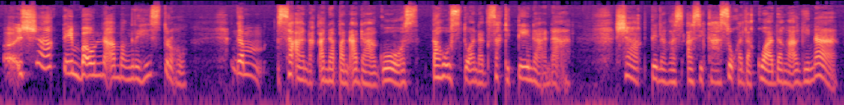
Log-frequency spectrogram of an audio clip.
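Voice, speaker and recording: A woman playing a gentle, anguished mother in an audio drama, speaking with emotional, pleading delivery. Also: medium pitch, lively intonation, normal speed, dry recording, close to an everyday voice. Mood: defensive, distressed. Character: gentle, anguished Filipino mother guarding an adoption secret.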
